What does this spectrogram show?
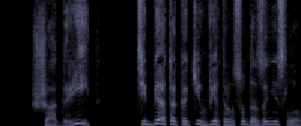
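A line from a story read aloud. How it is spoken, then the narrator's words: Exclaimed. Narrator (Russian): воскликнул Сомов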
